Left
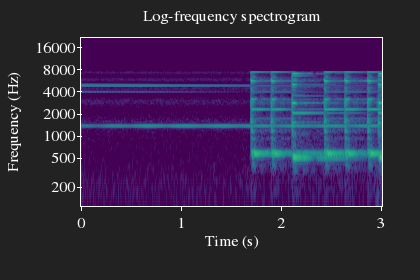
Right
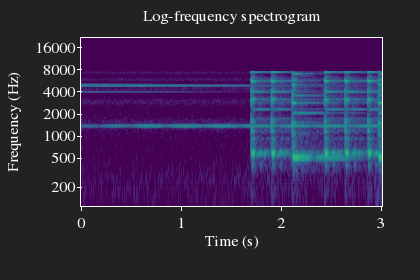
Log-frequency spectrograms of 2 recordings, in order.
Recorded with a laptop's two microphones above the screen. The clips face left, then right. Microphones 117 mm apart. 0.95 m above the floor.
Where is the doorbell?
15° right (ahead or behind), 1.3 m.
